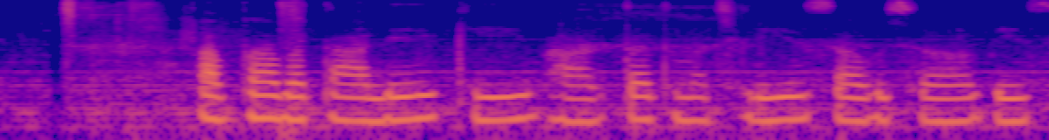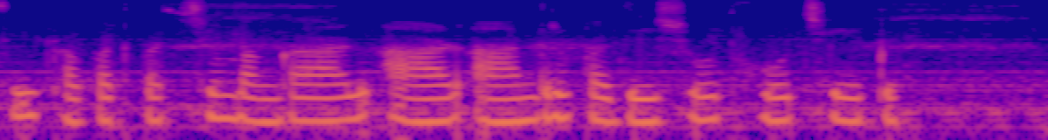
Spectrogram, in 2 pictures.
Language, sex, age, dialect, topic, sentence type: Magahi, female, 18-24, Northeastern/Surjapuri, agriculture, statement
